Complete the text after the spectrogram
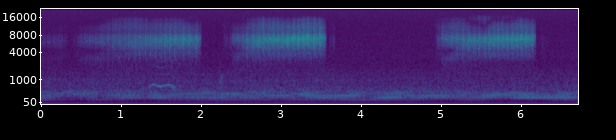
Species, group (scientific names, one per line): Chorthippus biguttulus
Orthoptera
